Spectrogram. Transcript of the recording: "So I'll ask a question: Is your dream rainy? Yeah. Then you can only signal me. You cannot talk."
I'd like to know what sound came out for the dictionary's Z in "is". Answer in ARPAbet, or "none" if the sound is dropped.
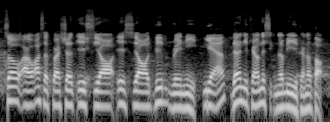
S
